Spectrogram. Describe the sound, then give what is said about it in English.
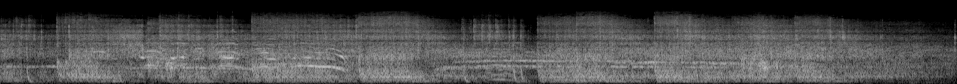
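Dense, sustained gunfire from pistols and shotguns as men open fire in a police shootout, a loud, unbroken volley of overlapping shots running the full length with no pause. “These dudes start open firing with pistols, shotguns.”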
